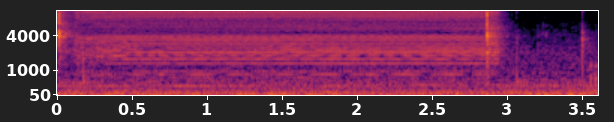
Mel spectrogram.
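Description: A Matsui hair clipper trimmer motor runs with a steady, deeper electric hum and buzz, close and continuous, cutting off near the end.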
